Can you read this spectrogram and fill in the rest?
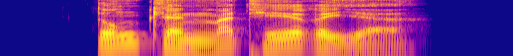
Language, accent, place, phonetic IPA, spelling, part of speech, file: German, Germany, Berlin, [ˌdʊŋklən maˈteːʁiə], Dunklen Materie, noun, De-Dunklen Materie.ogg
- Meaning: weak/mixed genitive/dative singular of Dunkle Materie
